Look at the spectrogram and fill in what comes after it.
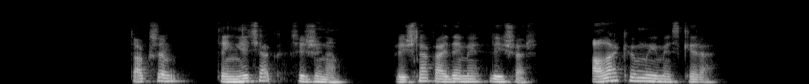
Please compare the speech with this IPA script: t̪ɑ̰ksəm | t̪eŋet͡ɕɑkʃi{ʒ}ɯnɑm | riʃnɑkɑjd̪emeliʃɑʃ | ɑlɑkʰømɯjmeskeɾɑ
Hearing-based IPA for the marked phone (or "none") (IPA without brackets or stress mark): ʒ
